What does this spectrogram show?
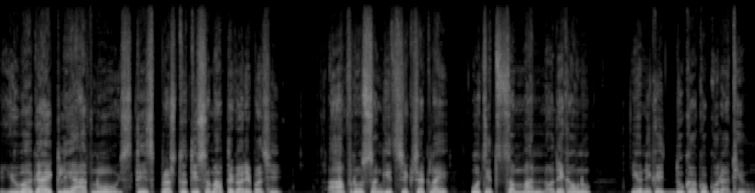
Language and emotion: Nepali, sad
